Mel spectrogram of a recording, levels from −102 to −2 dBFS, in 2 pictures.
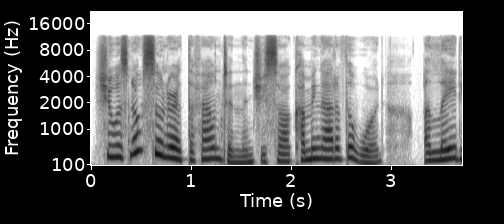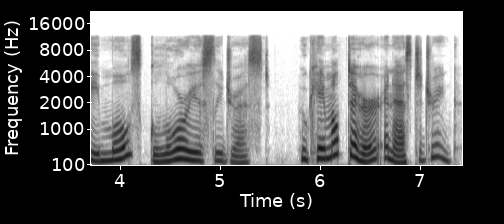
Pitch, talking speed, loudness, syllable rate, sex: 230 Hz, 235 wpm, -18 LUFS, 5.6 syllables/s, female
